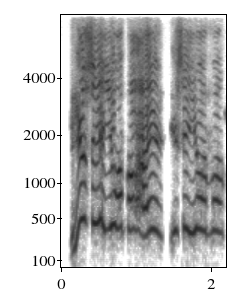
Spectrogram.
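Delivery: mock disbelief. Mocking UFO claims to viewers.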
